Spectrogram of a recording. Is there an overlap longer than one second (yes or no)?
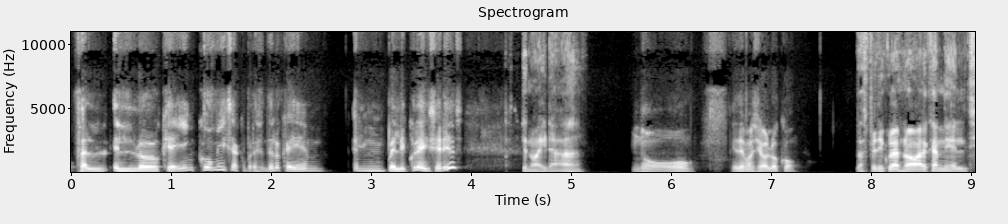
no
